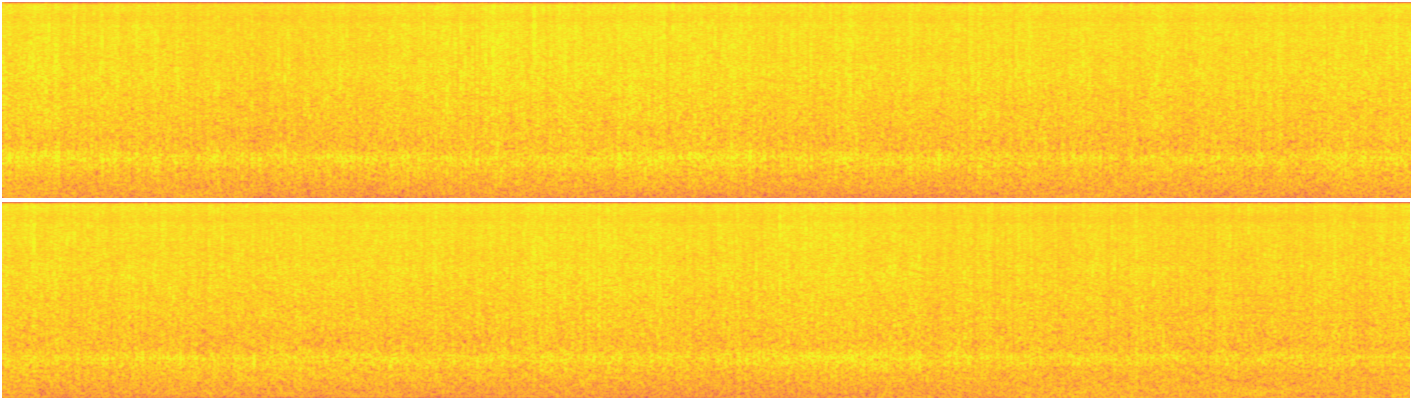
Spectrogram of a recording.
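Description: Heavy tropical rain pouring down and splashing on paving and grass: a steady, dense hiss.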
